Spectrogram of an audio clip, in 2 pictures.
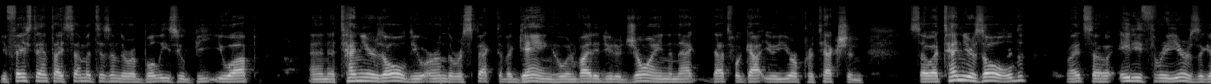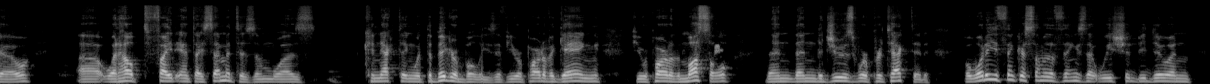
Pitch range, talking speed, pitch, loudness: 130-155 Hz, 225 wpm, 140 Hz, -25 LUFS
